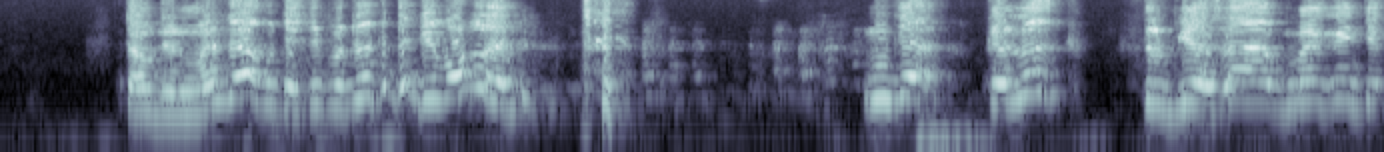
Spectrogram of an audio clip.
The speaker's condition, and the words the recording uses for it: Cerebral palsy. Aduh ngomongnya susah.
